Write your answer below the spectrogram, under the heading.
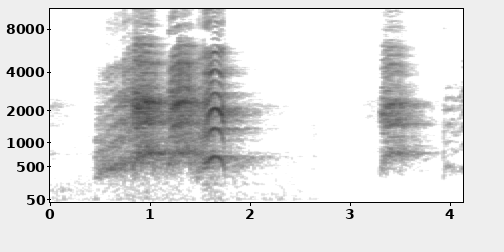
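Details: Captive young Spix's macaws, three to six months old, bred in the 2020 season: a rough, rasping screech in three pulsed parts, then a shorter harsh call after a pause.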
